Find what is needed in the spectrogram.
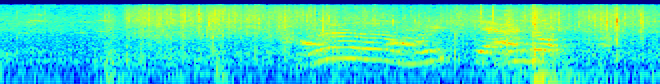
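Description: Faint background voices, among them a high child's voice rising and falling about two seconds in, with light rustling and clicks throughout and a short thump a little after three seconds.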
